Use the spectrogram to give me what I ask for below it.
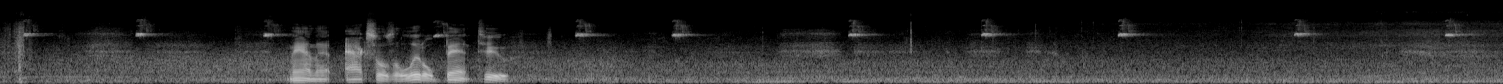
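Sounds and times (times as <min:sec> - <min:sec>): bird calling: 0:00.1 - 0:01.9, 0:02.5 - 0:02.9, 0:05.7 - 0:07.1, 0:07.8 - 0:11.6, 0:12.9 - 0:15.0.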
